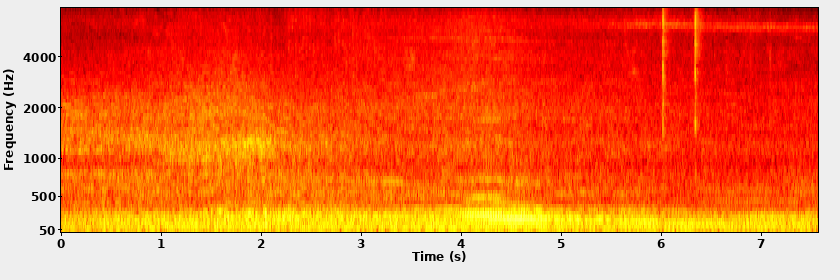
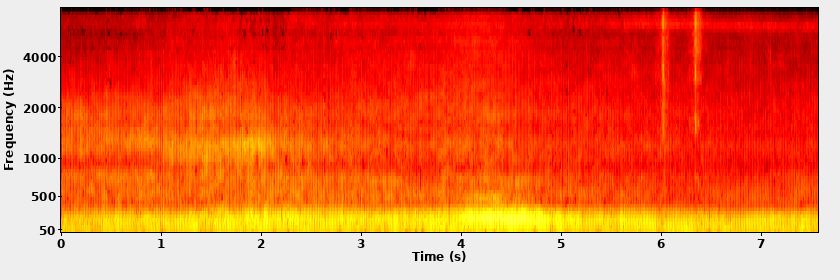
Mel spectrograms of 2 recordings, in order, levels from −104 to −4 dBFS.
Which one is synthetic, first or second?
second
